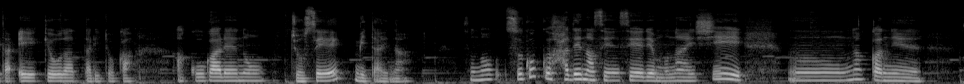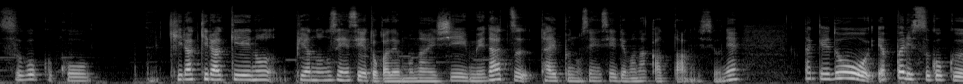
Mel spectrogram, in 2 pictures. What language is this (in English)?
Japanese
